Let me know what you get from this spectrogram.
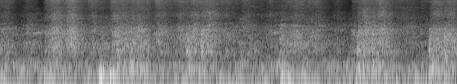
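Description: Loaded freight train of autorack cars rolling slowly past on the rails: a steady rumble of steel wheels on track with uneven clunks from the cars, one louder knock about a second and a half in.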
